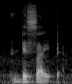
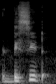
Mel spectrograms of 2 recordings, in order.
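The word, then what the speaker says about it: deceit: ये word डिसाइट, इसका जो डिसिट एक्चुअल में प्रोनाउंसिएशन होता है, नाउन के रूप में ये प्रयोग किया जाता है सेंटेंस में।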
